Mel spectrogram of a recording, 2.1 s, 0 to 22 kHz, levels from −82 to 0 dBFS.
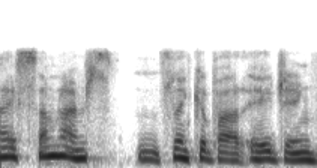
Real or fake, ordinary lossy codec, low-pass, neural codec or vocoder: real; Opus, 16 kbps; 7.2 kHz; none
